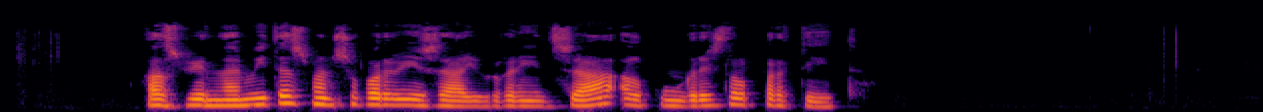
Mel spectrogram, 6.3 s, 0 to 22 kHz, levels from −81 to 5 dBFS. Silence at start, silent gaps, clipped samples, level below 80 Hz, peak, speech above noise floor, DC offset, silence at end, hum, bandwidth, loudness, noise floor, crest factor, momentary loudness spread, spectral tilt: 0.75 s; none; under 0.1%; -70 dBFS; -2 dBFS; 57 dB; under 0.1%; 2.15 s; none; 10.5 kHz; -21 LUFS; -77 dBFS; 22 dB; 8 LU; -6 dB/octave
